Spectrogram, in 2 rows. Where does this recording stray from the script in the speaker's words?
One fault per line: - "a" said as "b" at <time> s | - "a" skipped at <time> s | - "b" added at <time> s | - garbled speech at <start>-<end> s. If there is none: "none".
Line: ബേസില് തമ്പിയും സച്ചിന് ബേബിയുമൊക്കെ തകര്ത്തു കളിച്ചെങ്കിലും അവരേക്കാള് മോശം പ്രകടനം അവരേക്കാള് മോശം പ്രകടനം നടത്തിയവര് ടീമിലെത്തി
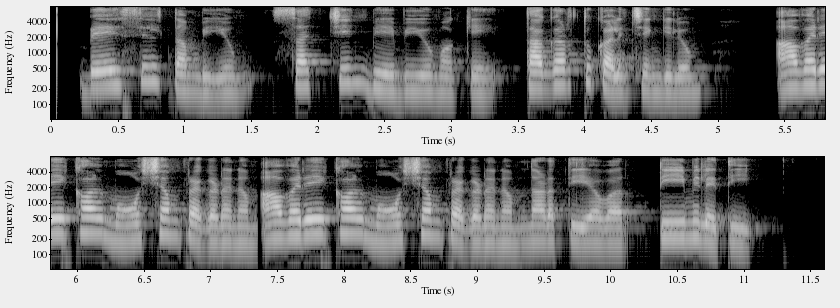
none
